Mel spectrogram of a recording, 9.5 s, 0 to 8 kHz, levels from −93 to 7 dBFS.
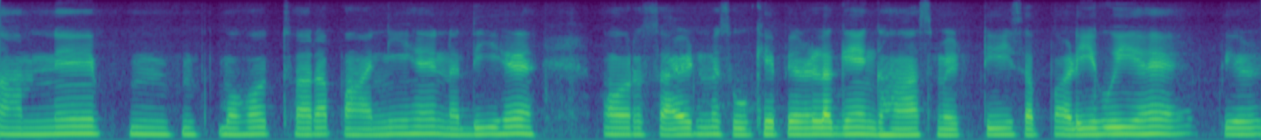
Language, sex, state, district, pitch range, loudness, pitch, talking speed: Hindi, male, Uttar Pradesh, Hamirpur, 135-145 Hz, -20 LUFS, 140 Hz, 145 wpm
